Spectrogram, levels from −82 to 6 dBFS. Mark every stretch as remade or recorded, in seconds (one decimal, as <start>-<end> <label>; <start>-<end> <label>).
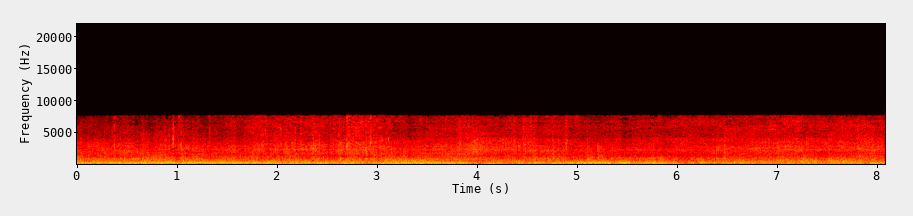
0.0-1.8 remade; 1.8-3.3 recorded; 3.3-8.1 remade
